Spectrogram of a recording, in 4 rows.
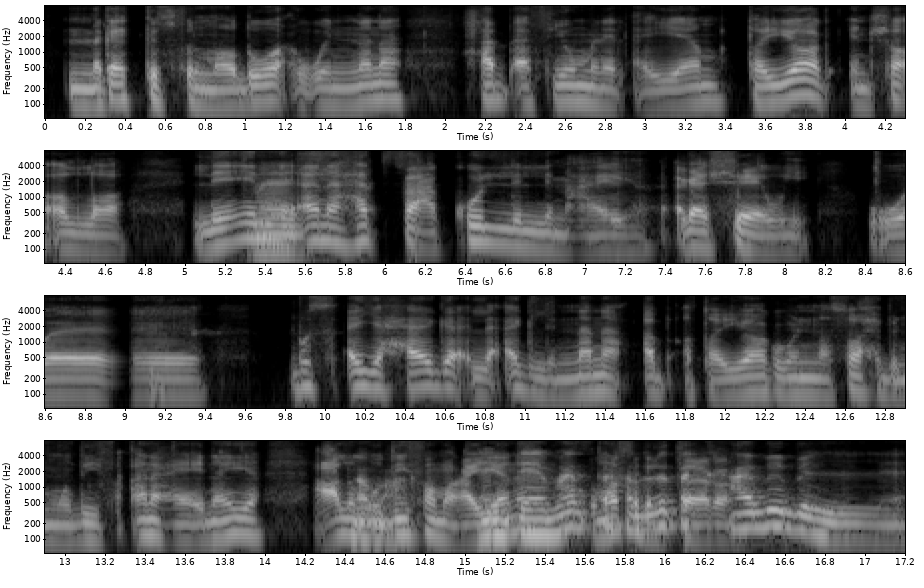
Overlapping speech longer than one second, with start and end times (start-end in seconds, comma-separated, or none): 14.4-16.4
